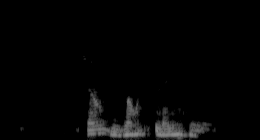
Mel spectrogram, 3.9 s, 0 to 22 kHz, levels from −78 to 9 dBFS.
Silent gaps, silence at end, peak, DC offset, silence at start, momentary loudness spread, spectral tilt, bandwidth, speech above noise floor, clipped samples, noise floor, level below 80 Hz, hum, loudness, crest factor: none; 0.8 s; -22 dBFS; under 0.1%; 1.3 s; 9 LU; -12.5 dB/octave; 4.1 kHz; over 53 dB; under 0.1%; under -90 dBFS; -78 dBFS; none; -38 LUFS; 20 dB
